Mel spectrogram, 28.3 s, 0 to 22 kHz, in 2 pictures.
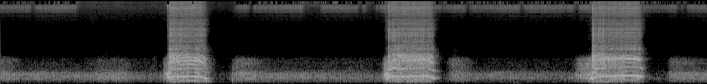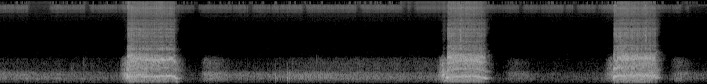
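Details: Tracheal stridor from upper airway narrowing: loud, harsh, high-pitched crowing breath sounds recurring about 13 times a minute.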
